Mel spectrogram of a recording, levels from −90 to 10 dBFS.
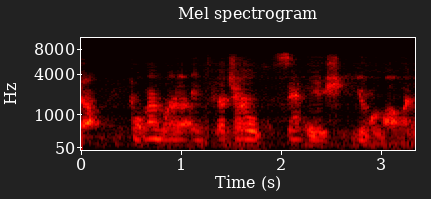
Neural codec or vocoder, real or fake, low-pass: codec, 16 kHz, 0.8 kbps, ZipCodec; fake; 7.2 kHz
